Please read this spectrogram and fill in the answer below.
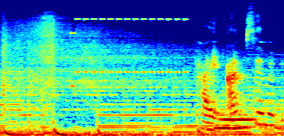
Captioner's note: phone rings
